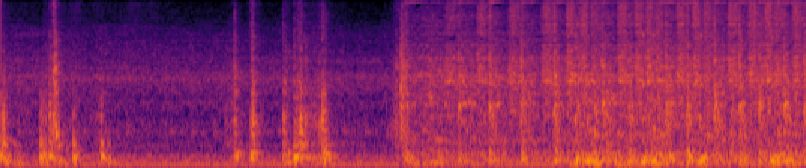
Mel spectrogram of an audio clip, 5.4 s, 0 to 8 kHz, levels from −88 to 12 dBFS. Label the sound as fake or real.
fake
